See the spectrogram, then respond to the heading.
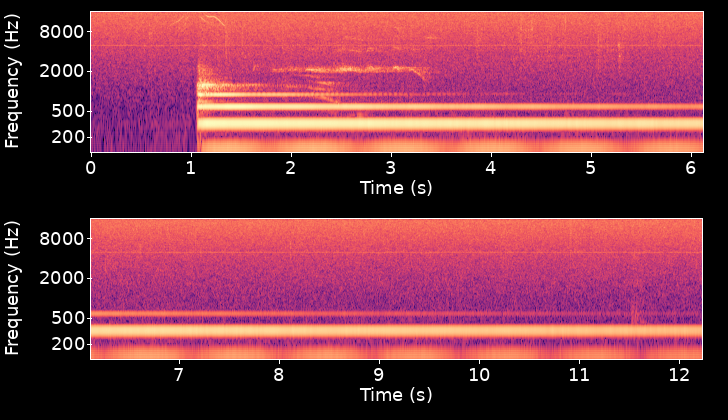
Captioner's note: the bell is invited to sound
